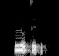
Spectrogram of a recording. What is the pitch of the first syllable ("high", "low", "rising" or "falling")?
rising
